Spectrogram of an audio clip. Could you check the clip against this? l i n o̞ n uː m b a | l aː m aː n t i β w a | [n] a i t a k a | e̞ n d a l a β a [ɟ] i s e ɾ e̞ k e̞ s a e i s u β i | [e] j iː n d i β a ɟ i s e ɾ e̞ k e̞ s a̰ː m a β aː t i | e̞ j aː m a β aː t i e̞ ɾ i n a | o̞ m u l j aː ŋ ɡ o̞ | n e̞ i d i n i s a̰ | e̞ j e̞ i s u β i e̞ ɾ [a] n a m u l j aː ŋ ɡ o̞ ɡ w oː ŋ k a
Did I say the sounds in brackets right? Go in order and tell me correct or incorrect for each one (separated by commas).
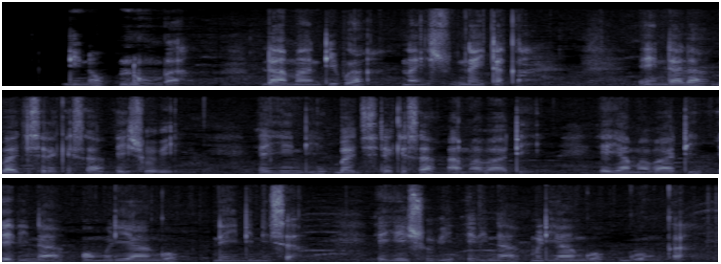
correct, correct, correct, incorrect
